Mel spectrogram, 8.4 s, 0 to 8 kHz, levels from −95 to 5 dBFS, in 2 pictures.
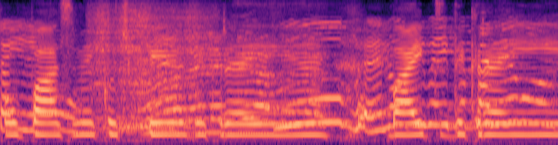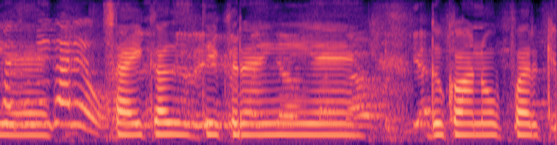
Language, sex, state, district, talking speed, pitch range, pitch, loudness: Hindi, female, Bihar, Sitamarhi, 135 wpm, 225-240 Hz, 230 Hz, -17 LUFS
